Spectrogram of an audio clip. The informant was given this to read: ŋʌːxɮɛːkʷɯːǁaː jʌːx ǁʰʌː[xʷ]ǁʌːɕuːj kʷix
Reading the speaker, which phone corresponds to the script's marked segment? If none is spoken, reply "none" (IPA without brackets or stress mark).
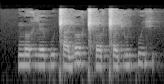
x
